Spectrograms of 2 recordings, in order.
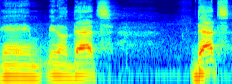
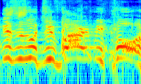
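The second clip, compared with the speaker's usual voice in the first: high, loud, incredulous shout; hammed-up indignant protest, pitched way up; Mike Brown, mock outrage; 8 dB louder than usual. Fired coach watching his replacement's interview, mock-outraged yell. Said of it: "I'm Mike Brown".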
